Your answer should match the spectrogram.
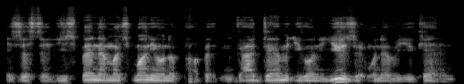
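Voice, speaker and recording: A hoarse man hosting a comedy podcast as a mock reverend, rambling, profane and interrupting himself. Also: sits low, fairly even intonation, fast talker, a bit bright.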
